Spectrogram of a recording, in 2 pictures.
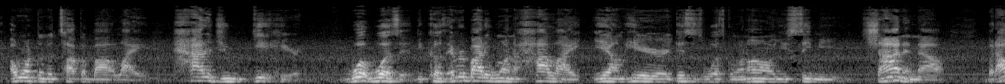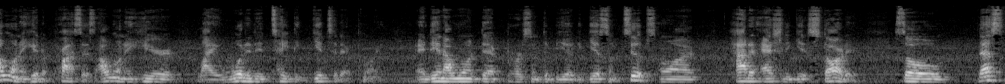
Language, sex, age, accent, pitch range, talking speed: English, male, 30-49, American, 115-135 Hz, 225 wpm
